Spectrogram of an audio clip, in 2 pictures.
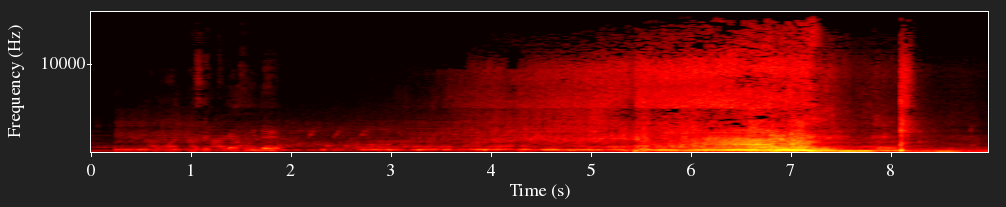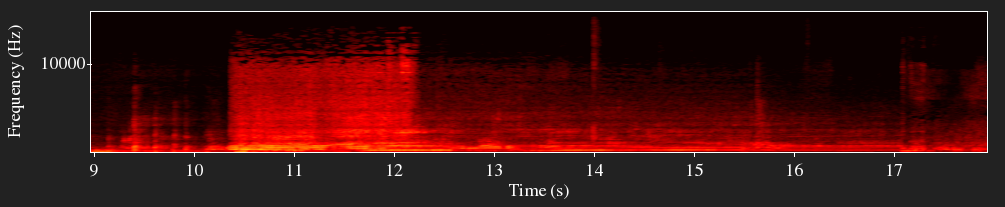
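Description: A racing car engine revs higher and higher as the car approaches, roars past close by, and fades into the distance.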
